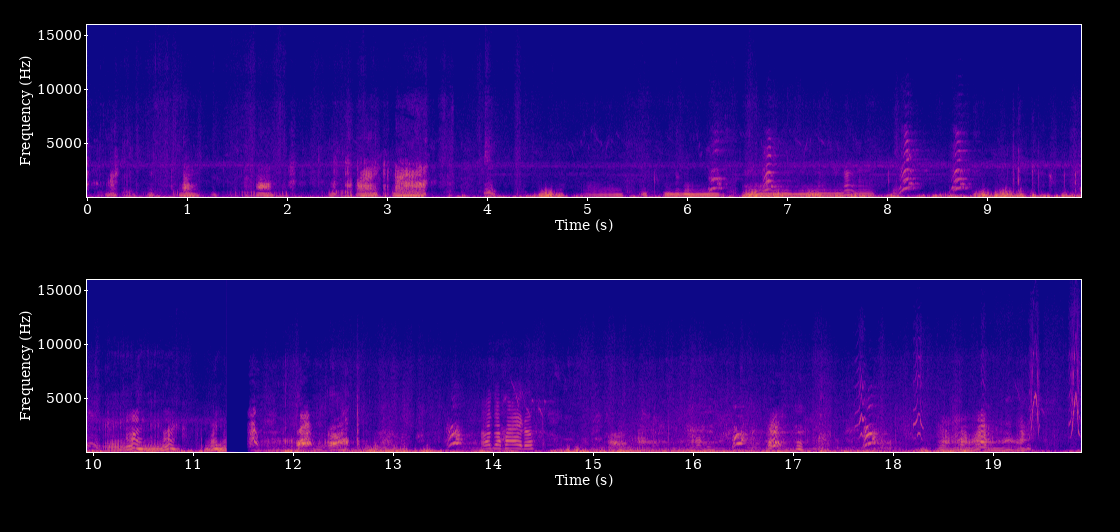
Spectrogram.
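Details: Two bulldog puppy sisters: boisterous Pansy plays with energy while gentler Daisy struggles to keep up and sulks. Indoors, the pups give rough harmonic growls and short yips, some with rapid wavering, over background music and occasional human voices.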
